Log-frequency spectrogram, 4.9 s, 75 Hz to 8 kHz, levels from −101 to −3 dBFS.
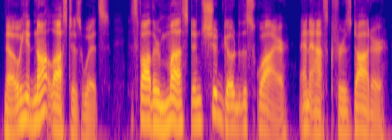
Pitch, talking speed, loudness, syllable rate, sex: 115 Hz, 255 wpm, -21 LUFS, 5.4 syllables/s, male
